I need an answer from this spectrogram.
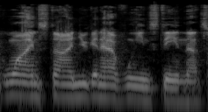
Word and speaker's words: Weinstein: you get one pronunciation I've always said Weinstein my whole life and people look Weinstein no it's either Weinstein or its Weinstein you don't get both especially you Harvey you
